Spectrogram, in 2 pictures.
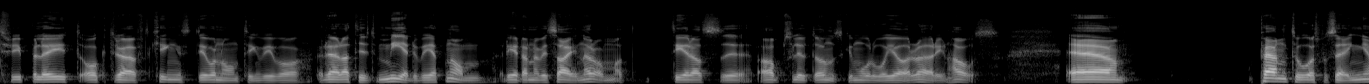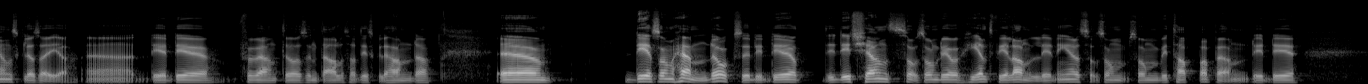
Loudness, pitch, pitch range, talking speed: -27 LUFS, 105 Hz, 100-115 Hz, 165 wpm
